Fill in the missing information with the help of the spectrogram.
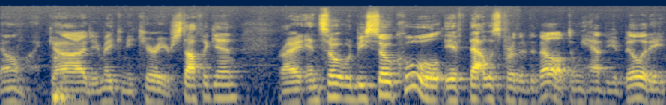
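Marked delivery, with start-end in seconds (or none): none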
